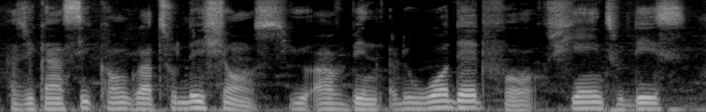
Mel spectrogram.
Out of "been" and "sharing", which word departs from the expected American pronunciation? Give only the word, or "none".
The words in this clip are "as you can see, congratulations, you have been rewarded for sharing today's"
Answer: sharing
